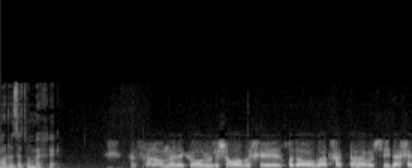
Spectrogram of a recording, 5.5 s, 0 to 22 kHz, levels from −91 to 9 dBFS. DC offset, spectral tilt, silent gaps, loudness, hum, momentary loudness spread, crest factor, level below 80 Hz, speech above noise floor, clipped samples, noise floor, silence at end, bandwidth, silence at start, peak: under 0.1%; -4 dB/octave; none; -24 LUFS; none; 17 LU; 16 dB; -64 dBFS; 42 dB; under 0.1%; -66 dBFS; 0 s; 11.5 kHz; 0 s; -8 dBFS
